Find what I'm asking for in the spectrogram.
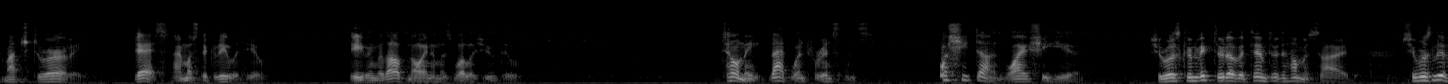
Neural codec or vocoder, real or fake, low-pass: codec, 16 kHz, 2 kbps, FunCodec, trained on LibriTTS, 25 frames a second; fake; 7.2 kHz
